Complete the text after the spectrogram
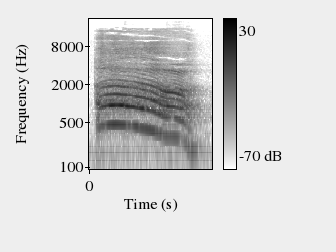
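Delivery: high, loud cry of disgust. A narrator's reading. Class of kids crying out in disgust. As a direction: yelp like grossed-out kids.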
